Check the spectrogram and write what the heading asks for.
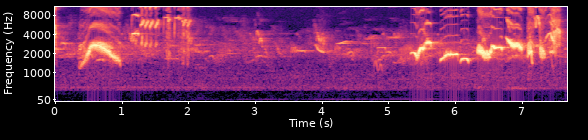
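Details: Young common blackbirds in a garden on the Veluwe, Netherlands, 30 April 2014: a loud downslurred whistle, a burst of high chirps, then a quiet stretch before a run of short rising notes and twitters.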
